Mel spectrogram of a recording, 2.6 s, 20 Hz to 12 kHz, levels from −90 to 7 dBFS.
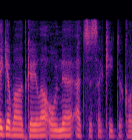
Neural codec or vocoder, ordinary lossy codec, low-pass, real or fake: codec, 16 kHz, 0.5 kbps, X-Codec, HuBERT features, trained on LibriSpeech; MP3, 64 kbps; 7.2 kHz; fake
